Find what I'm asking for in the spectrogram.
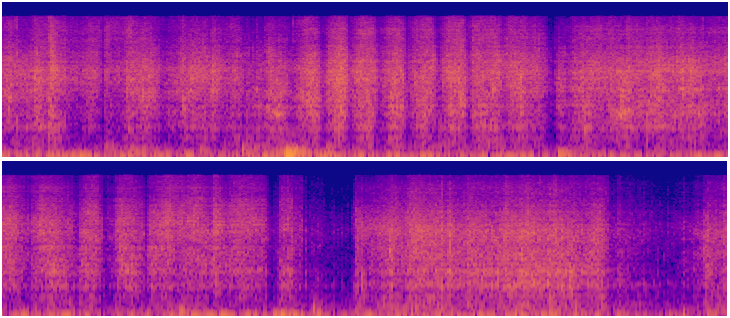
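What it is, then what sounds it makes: Styrofoam packing peanuts being rubbed. Hands squeeze, rub and scratch a heap of light white polystyrene foam packing peanuts with fingertips and nails. The result is a dense, bright, squeaky rustling and crackling that runs almost continuously, with only brief dips in between.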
